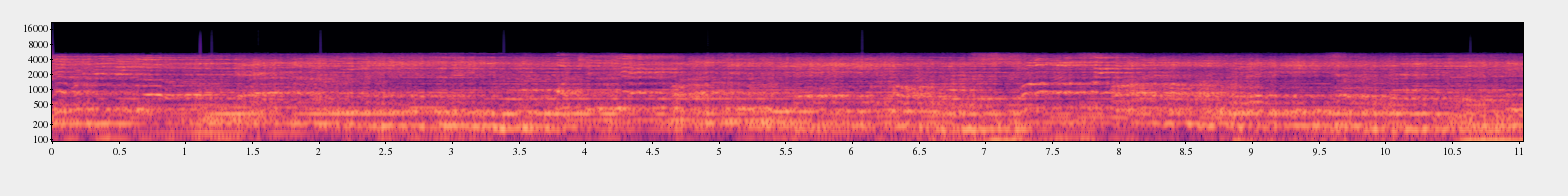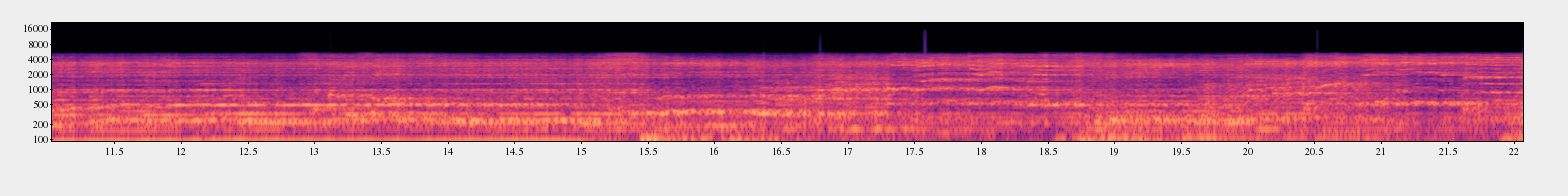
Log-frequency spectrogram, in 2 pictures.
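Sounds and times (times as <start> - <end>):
gospel choir singing: 0.0 - 22.0.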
